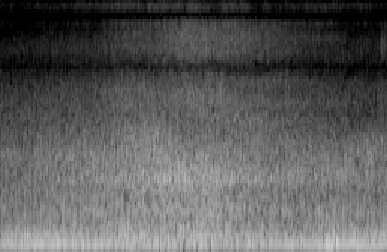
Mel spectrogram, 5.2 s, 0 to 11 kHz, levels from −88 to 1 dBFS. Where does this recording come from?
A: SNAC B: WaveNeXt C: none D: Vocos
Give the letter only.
B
